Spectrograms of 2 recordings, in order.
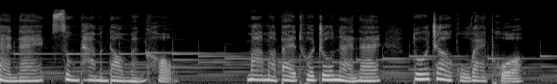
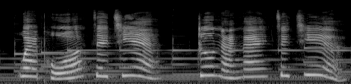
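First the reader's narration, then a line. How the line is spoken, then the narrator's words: Loud. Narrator (Chinese): 阿丽大声地说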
